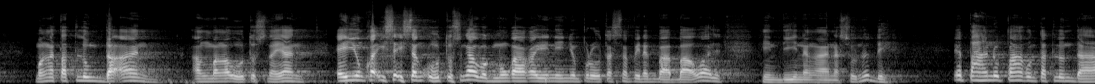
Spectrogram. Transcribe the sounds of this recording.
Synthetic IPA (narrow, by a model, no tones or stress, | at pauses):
mɐŋat̪ɐt̪loŋd̪ɐʔanʔɐŋmɐŋaʔoːt̪o̞snɐjanʔɛjʊŋkɐʔɪsaʔɪsaŋʔoːt̪osŋawɐɡ̚mokakɐjɪnɪnjʊŋpɾoːt̪ɐsnɐpɪnɐɡ̚babaːwɐlhɪnd̪inɐŋanɐsʊno̞d̪ɛ | ʔɛpɐaːno̞pɐkʊŋt̪ɐt̪loŋd̪aʔ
